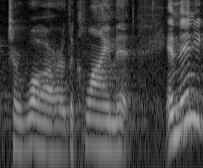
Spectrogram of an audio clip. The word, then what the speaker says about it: terroir: Roll your R's, people. The terroir.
